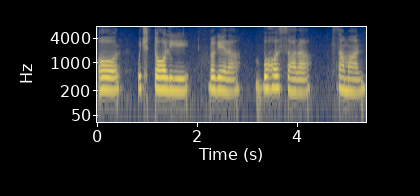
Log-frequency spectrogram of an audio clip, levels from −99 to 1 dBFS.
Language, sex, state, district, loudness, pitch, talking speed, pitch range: Hindi, female, Himachal Pradesh, Shimla, -17 LUFS, 215 Hz, 80 wpm, 200-230 Hz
